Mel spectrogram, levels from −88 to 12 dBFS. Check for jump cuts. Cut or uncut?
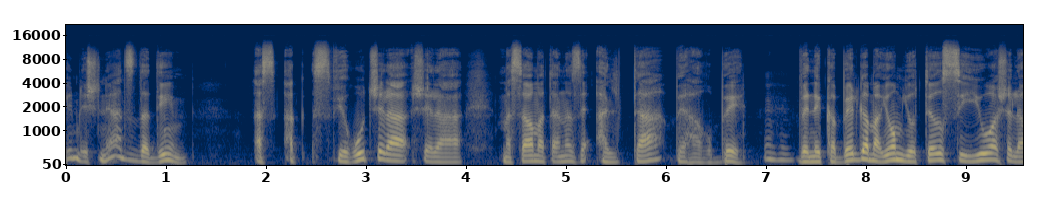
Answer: uncut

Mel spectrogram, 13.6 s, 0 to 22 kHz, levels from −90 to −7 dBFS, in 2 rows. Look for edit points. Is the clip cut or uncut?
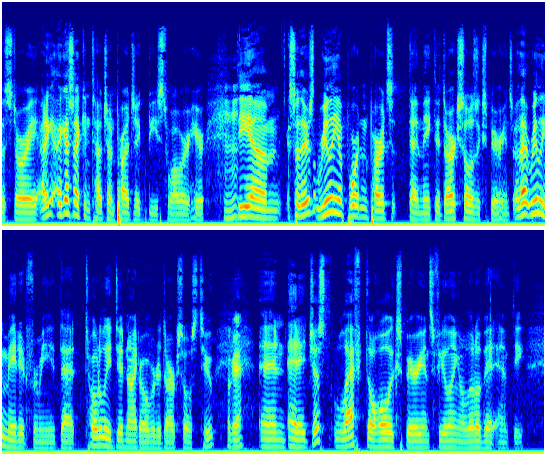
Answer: cut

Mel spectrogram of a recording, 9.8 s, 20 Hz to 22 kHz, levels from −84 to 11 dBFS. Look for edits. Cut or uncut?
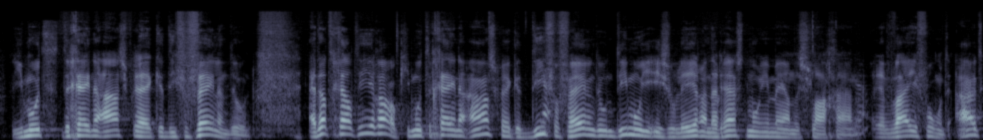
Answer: uncut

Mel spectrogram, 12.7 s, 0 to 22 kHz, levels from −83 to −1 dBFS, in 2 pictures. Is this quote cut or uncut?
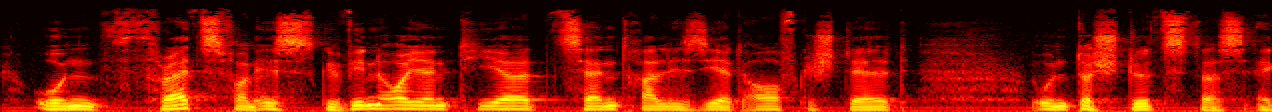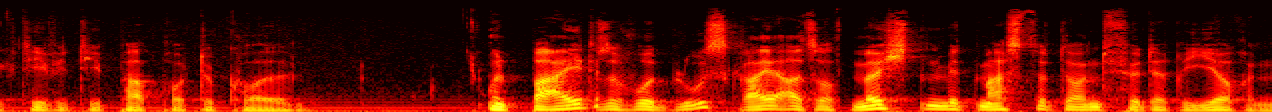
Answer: cut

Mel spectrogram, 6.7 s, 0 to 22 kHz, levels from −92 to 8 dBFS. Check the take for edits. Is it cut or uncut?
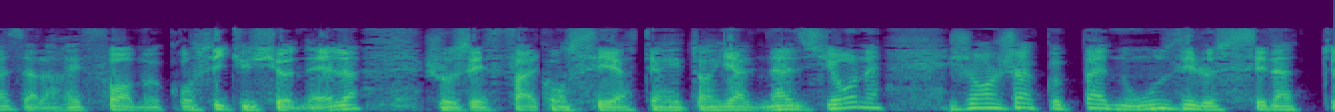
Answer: cut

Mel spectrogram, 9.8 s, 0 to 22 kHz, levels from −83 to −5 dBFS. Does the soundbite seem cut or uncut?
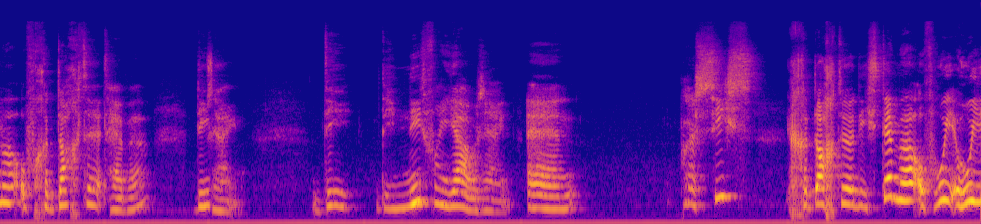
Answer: cut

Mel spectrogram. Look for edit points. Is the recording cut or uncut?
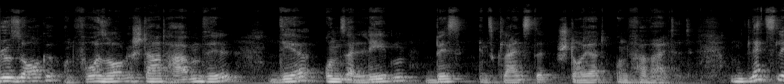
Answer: uncut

